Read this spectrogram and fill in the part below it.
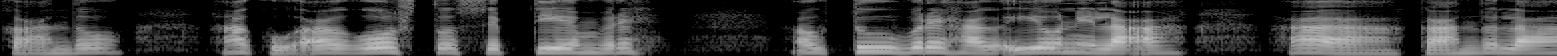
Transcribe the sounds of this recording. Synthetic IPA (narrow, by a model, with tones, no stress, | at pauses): ka˨nd̪o˦ | ha˦ku˨a˧ɣo˦st̪o˧se˧p̚t̪je˧mbɾe˦ | o˧k̚t̪u˦βɾe˦ɦa˧˦jo˦nĩ˧la˧ʔa˧ | ha˦ka˨nd̪o˦la˧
